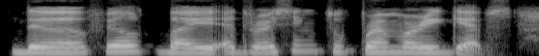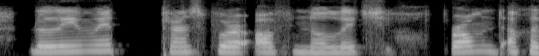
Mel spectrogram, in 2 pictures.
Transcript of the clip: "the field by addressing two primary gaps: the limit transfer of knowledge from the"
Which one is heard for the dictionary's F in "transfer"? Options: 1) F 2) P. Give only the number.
2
